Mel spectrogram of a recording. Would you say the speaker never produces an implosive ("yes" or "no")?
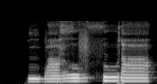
yes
